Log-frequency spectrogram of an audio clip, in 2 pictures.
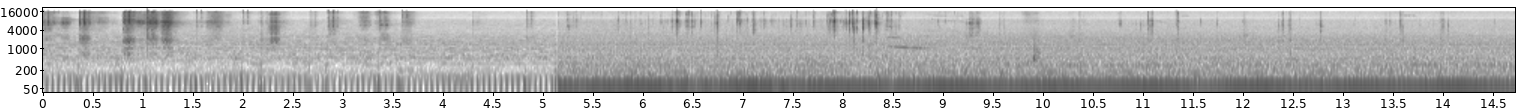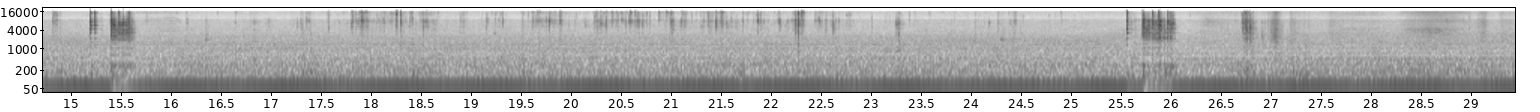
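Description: Chopsticks and fingers clicking and scraping against a ceramic plate and crab shells while crab fat is mixed into rice, a few sharp clicks scattered through. Under it runs a steady low rumble that grows louder about five seconds in.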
